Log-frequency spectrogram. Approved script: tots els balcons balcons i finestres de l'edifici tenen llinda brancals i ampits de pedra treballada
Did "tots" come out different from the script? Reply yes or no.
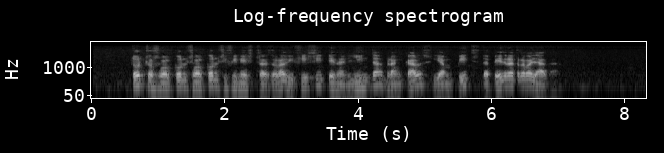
no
